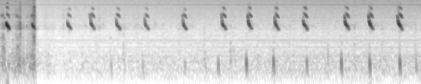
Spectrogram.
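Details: Wild ospreys at a nest in Scotland, filmed by a nest camera during mating and a nest changeover; a brief noisy burst, then about a dozen sharp, downslurred whistled calls repeated roughly every half second.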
